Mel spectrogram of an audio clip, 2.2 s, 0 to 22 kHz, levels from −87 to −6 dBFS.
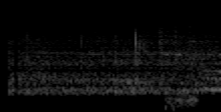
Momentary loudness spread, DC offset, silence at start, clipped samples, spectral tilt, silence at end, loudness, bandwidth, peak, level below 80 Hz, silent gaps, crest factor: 4 LU; under 0.1%; 0.05 s; under 0.1%; 0.5 dB/octave; 0 s; -61 LUFS; 11 kHz; -36 dBFS; under -90 dBFS; none; 26 dB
